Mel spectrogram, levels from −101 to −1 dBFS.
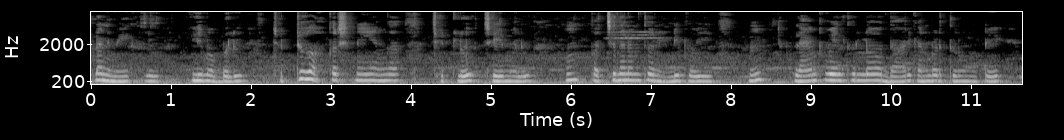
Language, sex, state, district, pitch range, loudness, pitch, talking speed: Telugu, female, Telangana, Nalgonda, 205-245 Hz, -34 LUFS, 225 Hz, 90 wpm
